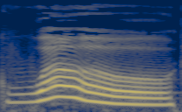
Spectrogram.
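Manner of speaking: a loud, startled whoa; retold surprise. Shopper realising she's back where she started, startled whoa. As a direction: jolt as if caught off guard. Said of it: "all of a sudden it's like".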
